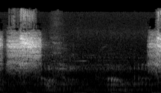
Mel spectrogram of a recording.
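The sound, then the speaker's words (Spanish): Fallow deer groaning in the rut in a dehesa: two loud, rough, rasping bursts, one opening and one closing, with a quieter stretch of low grunting sounds between them. “Siguiendo con las voces rotas, arrastradas, los arrendajos van dejando la dehesa llena de R's y J's, y no desentona su voz contra los ronquidos que se oyen al fondo de los gamos roncando el celo.”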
